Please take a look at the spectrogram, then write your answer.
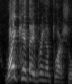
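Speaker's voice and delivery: ordinary delivery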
